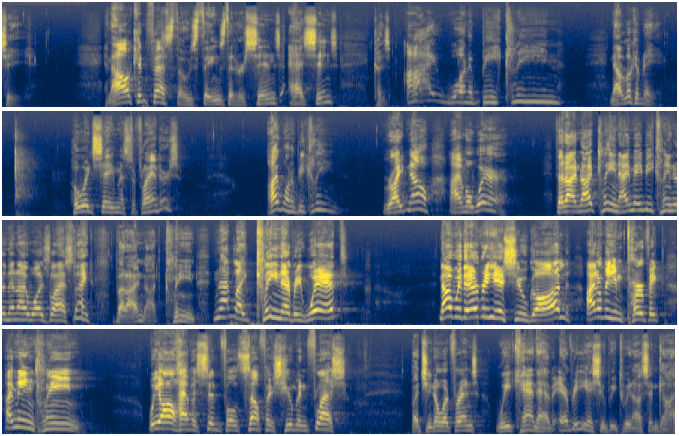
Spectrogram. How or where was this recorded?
large echoing room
